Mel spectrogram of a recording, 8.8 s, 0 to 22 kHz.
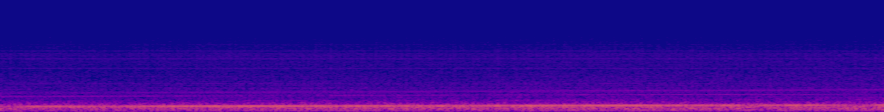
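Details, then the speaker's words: Sleeve-bearing PC cooling fan with 3-pin connector, free-running: steady low hum with fainter higher harmonics drifting upward and slight rubbing; fan tonal hum, quiet now but expected to worsen. "Sleeve bearings. And it's pretty quiet. It won't stay that way because it's sleeve bearing. You can hear a little bit of rubbing."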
